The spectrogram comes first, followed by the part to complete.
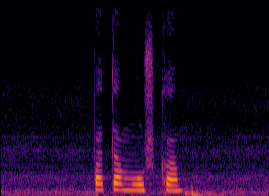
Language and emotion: Russian, neutral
